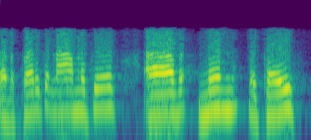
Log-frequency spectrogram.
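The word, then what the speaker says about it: mimetes (μιμηταί): And this is M-I-M, long E, and then T, long E-S, mimetes. And we get the idea of mimic from this word. So we have M-I-M, and then a long E sound, T, and then a long E sound, S, mimetes.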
